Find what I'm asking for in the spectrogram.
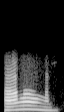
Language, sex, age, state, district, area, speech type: Maithili, female, 30-45, Bihar, Darbhanga, urban, conversation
